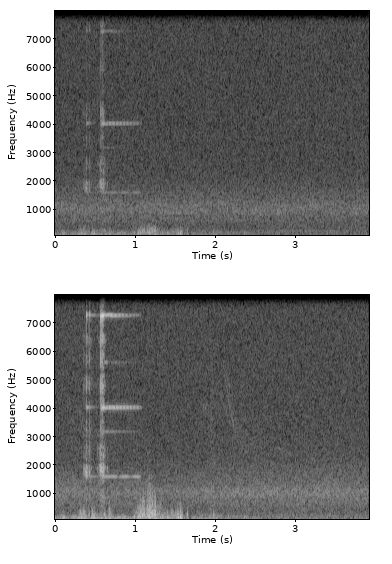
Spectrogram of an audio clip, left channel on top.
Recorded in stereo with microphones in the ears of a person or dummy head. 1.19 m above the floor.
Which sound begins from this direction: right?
A bicycle bell, at 0.4 s.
